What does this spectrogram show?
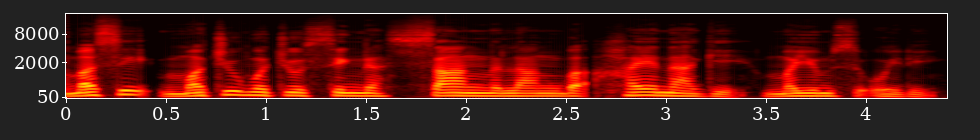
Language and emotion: Manipuri, neutral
